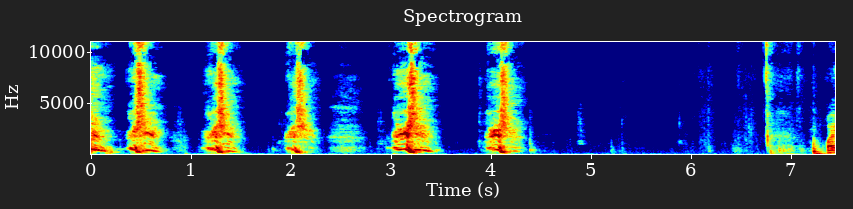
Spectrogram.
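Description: A rapid run of five loud sneezes in quick succession, then a brief quiet stretch before another sneeze starts at the end.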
